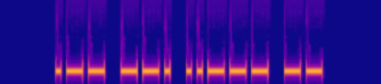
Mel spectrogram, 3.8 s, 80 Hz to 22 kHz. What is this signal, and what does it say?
Morse code, heard as a keyed tone, about 22 wpm, 700 Hz. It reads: WG2M
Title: USA Call Signs - 4 Characters - Repeated 2x - 22wpm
